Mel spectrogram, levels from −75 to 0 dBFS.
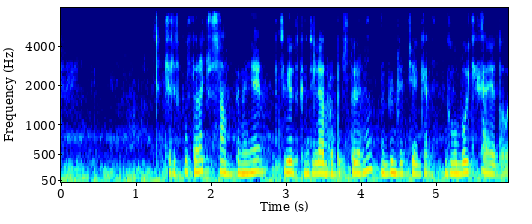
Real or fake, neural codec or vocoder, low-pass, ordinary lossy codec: fake; codec, 16 kHz, 2 kbps, FreqCodec, larger model; 7.2 kHz; Opus, 24 kbps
